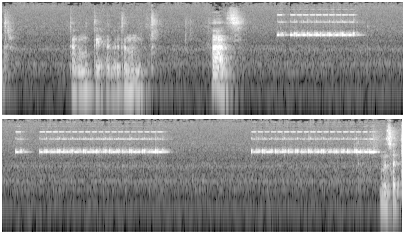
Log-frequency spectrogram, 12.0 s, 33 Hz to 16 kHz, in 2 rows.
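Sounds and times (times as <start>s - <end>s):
multimeter buzzer beeping: 4.1s - 5.4s, 6.2s - 8.6s, 9.8s - 11.7s.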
